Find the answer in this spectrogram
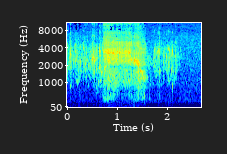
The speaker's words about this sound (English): And look at this here. A drinking fountain next to the loo.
